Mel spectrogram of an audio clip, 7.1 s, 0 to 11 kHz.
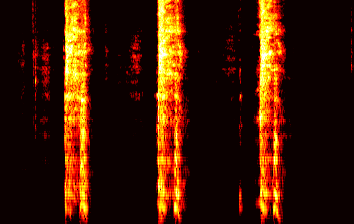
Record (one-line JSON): {"three_cough_length": "7.1 s", "three_cough_amplitude": 32768, "three_cough_signal_mean_std_ratio": 0.36, "survey_phase": "beta (2021-08-13 to 2022-03-07)", "age": "65+", "gender": "Male", "wearing_mask": "No", "symptom_none": true, "smoker_status": "Never smoked", "respiratory_condition_asthma": false, "respiratory_condition_other": false, "recruitment_source": "REACT", "submission_delay": "3 days", "covid_test_result": "Negative", "covid_test_method": "RT-qPCR"}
